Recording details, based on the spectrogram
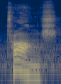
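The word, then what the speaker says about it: tranche: H I wonder what a trenchy is. Let's go and find out what trenchi what trench trench right maybe tie up right peace slice in structure the finance trench French pronunciation tranch is one of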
